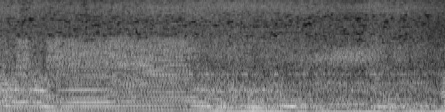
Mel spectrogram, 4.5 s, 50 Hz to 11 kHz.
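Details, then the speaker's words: Mitsubishi L200 diesel after a performance tune-up: engine rises and falls smoothly through the revs with no knock, misfire or hesitation; sounds clean after tuning. "Oke Guys kita simak L200 oleh sudah dicentang Balisa bunyinya sudah enak seperti mentari pagi guys"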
